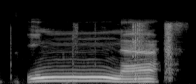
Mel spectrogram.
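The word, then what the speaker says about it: إِنَّا: তাজদীদুল হরফ দুইবার পড়তে হয়। প্রথমবার জজমের মতো, দ্বিতীয়বার নিজ হরকতের উচ্চারণ। হ্যাঁ, তাহলে একটা উদাহরণ আমরা বলি তো সবাই। ইন্না।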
